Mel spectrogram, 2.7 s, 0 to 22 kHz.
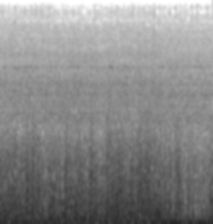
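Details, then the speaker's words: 2006 Chevrolet Corvette C6 3LT, stock 6.0L LS2 aluminum V8, idling under hood: deep even burble, steady beat, very quiet, no ticks, knocks or whine; healthy idle. "As you can hear, the idle is super quiet."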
